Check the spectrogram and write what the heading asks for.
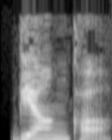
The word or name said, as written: bianco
